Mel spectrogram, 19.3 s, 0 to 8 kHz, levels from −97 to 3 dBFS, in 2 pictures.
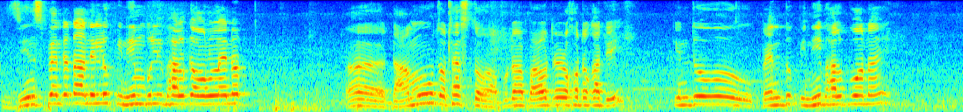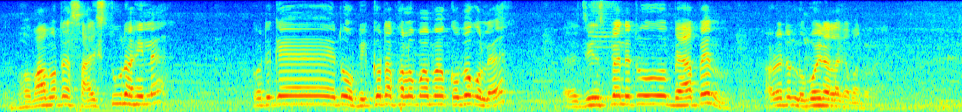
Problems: none marked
